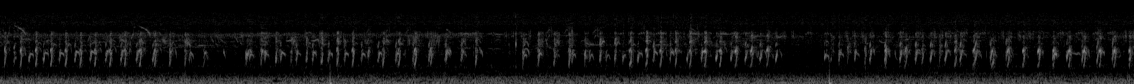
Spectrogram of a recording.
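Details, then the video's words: Four Eurasian bittern chicks in a reedbed nest at Lake Engure, Latvia, begging as the female feeds them, 15 May 2017 at 08:46, webcam: fast runs of short ticking notes, several per second, with brief pauses between bursts. "Latvian Bittern~Breakfast for the four chicks~"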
